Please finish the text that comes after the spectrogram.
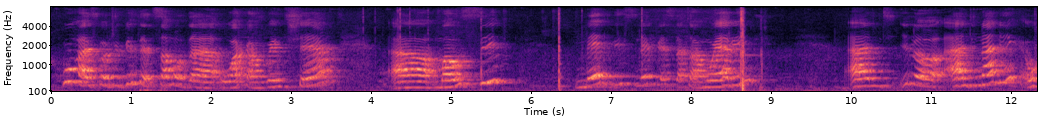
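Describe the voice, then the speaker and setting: A woman giving a lively, storytelling conference talk with emphatic asides. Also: a little high, slight background noise. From Uganda. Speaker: conference panelist. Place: large conference hall. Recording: roomy hall, speaker far from mic.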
